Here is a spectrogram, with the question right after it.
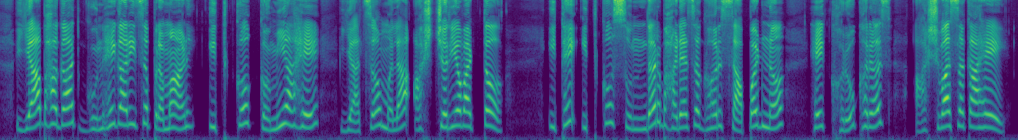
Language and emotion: Marathi, surprised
